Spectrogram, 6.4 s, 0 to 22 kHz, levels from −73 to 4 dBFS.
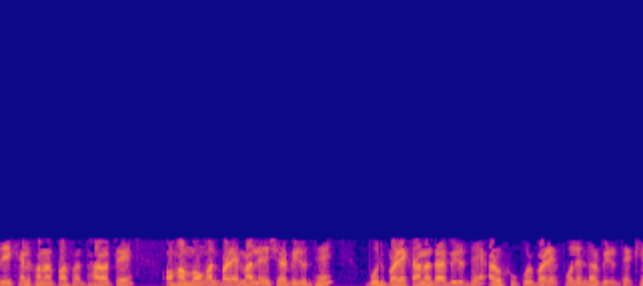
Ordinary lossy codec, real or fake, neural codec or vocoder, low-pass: none; real; none; 3.6 kHz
